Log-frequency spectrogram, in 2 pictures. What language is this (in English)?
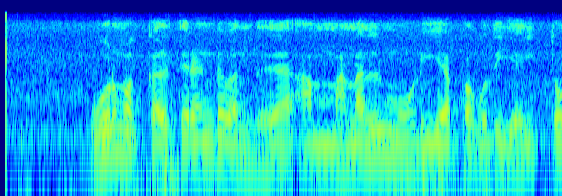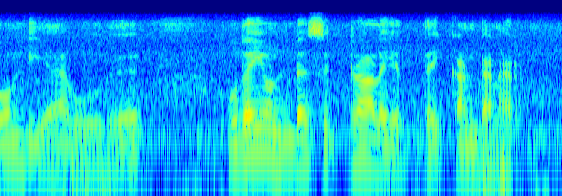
Tamil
